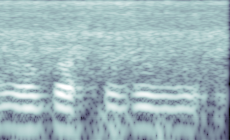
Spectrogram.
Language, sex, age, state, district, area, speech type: Odia, male, 45-60, Odisha, Jagatsinghpur, urban, spontaneous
